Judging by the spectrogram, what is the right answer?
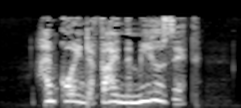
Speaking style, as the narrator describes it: whispered Annie

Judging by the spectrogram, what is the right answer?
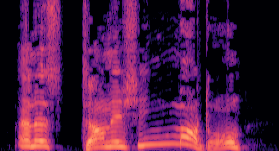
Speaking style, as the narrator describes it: shouted Trevor at the top of his voice

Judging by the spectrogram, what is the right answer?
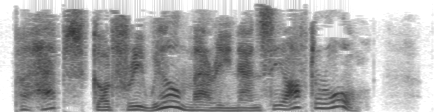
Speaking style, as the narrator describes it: the vicar's wife whispered to Mrs

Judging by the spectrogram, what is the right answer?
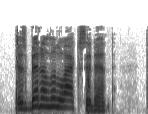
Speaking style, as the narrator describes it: the man in the uniform said cheerfully

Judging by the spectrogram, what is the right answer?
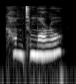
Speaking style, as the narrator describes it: Catherine begged

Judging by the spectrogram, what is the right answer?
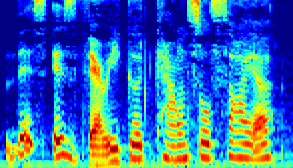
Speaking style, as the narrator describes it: croaked the raven

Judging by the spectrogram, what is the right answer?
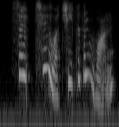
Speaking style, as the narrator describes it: Alice said in a surprised voice

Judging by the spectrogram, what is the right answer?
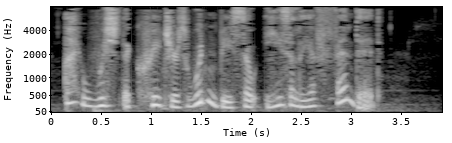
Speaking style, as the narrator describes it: pleaded poor Alice in a piteous tone

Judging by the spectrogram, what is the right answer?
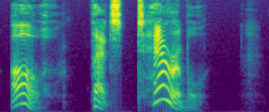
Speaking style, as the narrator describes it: cried Mrs

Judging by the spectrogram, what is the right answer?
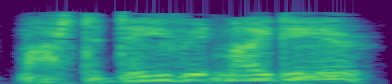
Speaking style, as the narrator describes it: whispered, sobbing

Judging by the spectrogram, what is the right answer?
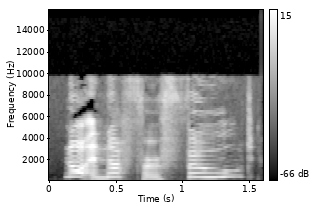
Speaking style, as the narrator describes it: Martha cried aloud

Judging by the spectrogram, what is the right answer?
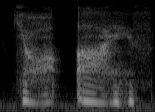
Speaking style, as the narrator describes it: whispered Alec

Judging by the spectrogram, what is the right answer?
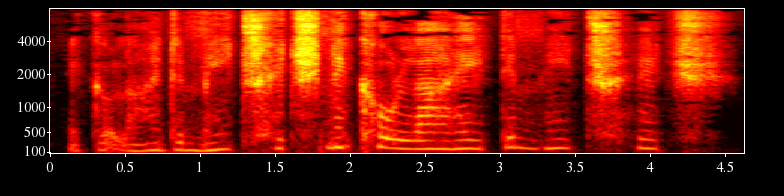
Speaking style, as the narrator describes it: whispered Maria Nikolovna

